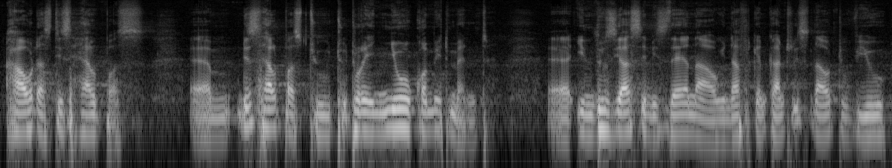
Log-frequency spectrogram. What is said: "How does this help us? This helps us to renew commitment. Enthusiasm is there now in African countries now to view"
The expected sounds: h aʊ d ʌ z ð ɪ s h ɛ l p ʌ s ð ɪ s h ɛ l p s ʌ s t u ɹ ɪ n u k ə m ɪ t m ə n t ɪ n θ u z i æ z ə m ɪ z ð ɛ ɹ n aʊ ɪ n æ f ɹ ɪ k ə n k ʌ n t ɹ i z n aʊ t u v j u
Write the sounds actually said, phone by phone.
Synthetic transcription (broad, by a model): h aʊ d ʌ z ð ɪ s h ɛ l p ʌ s ð ɪ s h ɛ l p ʌ s t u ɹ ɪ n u k ə m ɪ t m ə n t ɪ n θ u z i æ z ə m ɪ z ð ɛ ɹ n aʊ ɪ n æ f ɹ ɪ k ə n k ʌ n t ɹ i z n aʊ t u v j u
